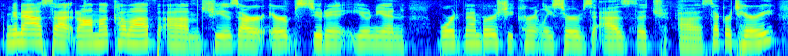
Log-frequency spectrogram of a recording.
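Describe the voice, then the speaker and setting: A woman's voice: mid-range voice, fairly even intonation, normal speed, clear, resonant tone. A woman host opening a panel event informally and addressing the audience. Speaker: event host and club advisor. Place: college library event.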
